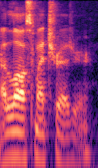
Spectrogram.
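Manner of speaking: ordinary talk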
